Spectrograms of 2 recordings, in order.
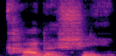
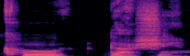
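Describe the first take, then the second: First: The first vowel is an 'a' sound. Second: The first vowel is a long 'o' sound. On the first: The speaker calls it wrong. "what looks like Kadashim" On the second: The speaker calls it right. "is pronounced as a long O"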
